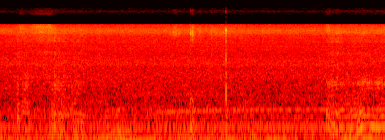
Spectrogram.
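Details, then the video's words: Sleeping black pug Mozuku, new to the household, gives soft, low, rumbling snores, with one breathier snort near the end; faint steady hiss throughout. "黒パグもずく いびきをかく"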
